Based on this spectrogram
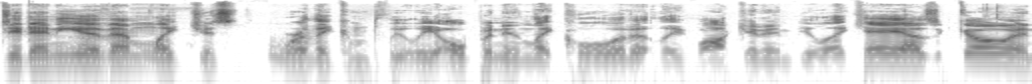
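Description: A man talks very fast at a medium pitch, with hardly any pauses and ordinary pitch variation. The recording is very clean with a silent background, dry and close with no echo. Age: 30s. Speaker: podcast host, former video store clerk. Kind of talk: casual chat.

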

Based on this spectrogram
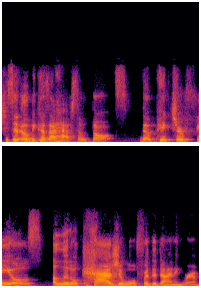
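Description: A woman with an ordinary speaking voice talks at a fairly slow pace in a medium pitch, with lively intonation and hardly any pauses. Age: 40s. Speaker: podcast host. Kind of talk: casual chat.

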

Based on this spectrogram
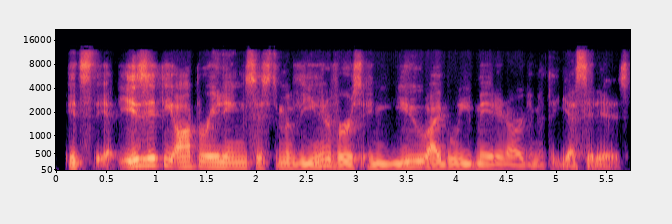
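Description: With an American accent and lively intonation, a man talks at a fairly quick pace with hardly any pauses. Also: medium pitch for a man. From California. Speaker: podcast host. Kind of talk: casual chat. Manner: animated.

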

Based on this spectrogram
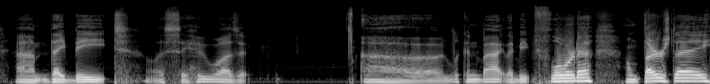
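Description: The man has a medium pitch, a dark, mellow tone and a Southern US accent. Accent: Southern American. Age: 40s. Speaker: sports podcast host. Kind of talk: casual solo podcast monologue. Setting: home study. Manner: hesitant, many fillers.

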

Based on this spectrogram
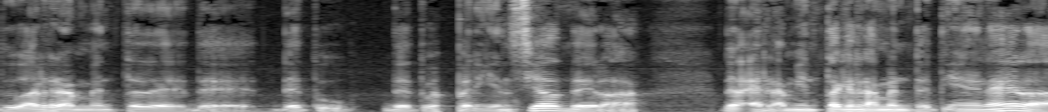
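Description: A man with a Puerto Rican accent speaks at a moderate pace. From Puerto Rico. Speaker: podcast host. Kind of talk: casual chat.

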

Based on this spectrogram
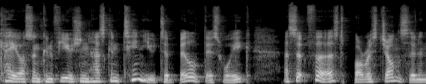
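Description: With a plain, everyday voice, a man at medium pitch talks at a fairly quick pace with lively intonation in a very clean recording with a silent background. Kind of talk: news parody: mock-serious satirical newsreader delivering scripted jokes. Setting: studio.

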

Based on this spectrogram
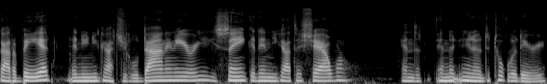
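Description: With a Southern US accent, a woman talks very fast in a fairly low, monotone, flat voice on a very clean recording with a silent background. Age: 40s. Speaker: podcast co-host. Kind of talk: casual chat. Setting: outdoors at a campsite.

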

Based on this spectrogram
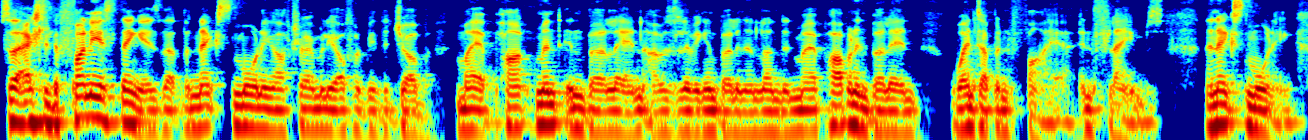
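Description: Speaking at a very fast pace, a man uses a fairly low pitch with ordinary variation and vocal fry. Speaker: actor. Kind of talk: interview.

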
